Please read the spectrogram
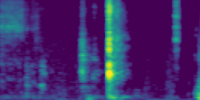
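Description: A few faint, sharp clicks of computer keys, the loudest about a second in, as slides are being advanced in a presentation.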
